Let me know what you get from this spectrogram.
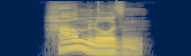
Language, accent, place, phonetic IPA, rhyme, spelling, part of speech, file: German, Germany, Berlin, [ˈhaʁmloːzn̩], -aʁmloːzn̩, harmlosen, adjective, De-harmlosen.ogg
- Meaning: inflection of harmlos: 1. strong genitive masculine/neuter singular 2. weak/mixed genitive/dative all-gender singular 3. strong/weak/mixed accusative masculine singular 4. strong dative plural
